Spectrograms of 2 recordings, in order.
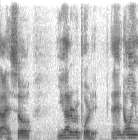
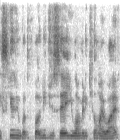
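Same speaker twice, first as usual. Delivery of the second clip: mock aggressive, threatening, confrontational voice. Doctor imagining a patient getting in his face, imitating an aggressive patient. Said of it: "trying to beat me up".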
